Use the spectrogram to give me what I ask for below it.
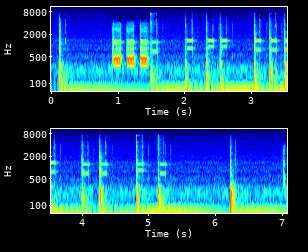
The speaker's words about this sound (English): Okay, let's see if a DTMF tone works. Oh, it does cut it off.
